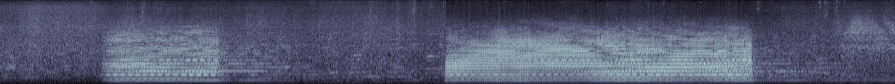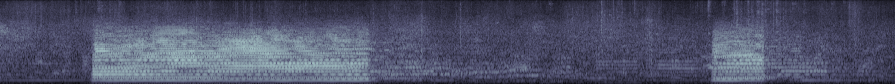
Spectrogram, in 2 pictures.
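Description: Cruise ship's horn sounding four steady blasts as the ship leaves port: a short one, two long ones of three to four seconds each, and a brief one near the end.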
